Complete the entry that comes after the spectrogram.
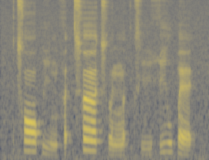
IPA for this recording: t͡sʰ ɔː˥ p iː˨˩ ŋ h ɐ˥ t̚ t͡sʰ œː˥ t͡sʰ ɵ˨ n ŋ ɐ˧ k̚ t͡sʰ iː˧ h iː˥ w p ɛː˨ t̚

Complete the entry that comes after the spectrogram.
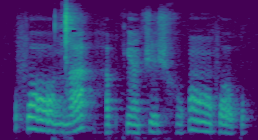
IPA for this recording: f ɔː ŋ͡ǀ a | h a p kʲ ã t͡ʃ ɪː ʃ x ɔ̤ ʔ ɔ̃ː f ɔː p

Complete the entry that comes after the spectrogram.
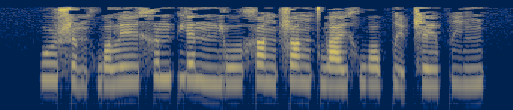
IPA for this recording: u˥ ʂ ə̰˨˩ n x w ɔ˦ l e˥ ɪ̯ x ə˥ n p j ɛ˥˩ n n̪ j o˧˥ ʊ̯ x ɑ˥˧ ŋ ʂ ɑ˥˩ ŋ t̪ w a˧˥ ɪ̯ x w ɔ˧˥ p ḭ˨˩ ʈ͡ʂ e˧˥ ɪ̯ p i˧˥ ŋ

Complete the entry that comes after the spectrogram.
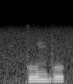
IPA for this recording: k u m b u

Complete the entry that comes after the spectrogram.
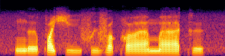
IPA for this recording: ŋ əː p ɑ ç iː f ɨ v ʏ qʷ aː m aː k ʏ

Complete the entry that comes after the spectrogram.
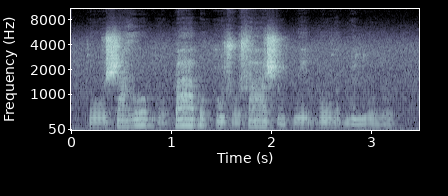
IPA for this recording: ɾ oː˨ ʃ a˧ ɣ oː˦ b oː˨ k͡p aː˦ ɓ o˦ k ɔ̃˧ s o˨ s aː˦ ʃ ɔ̃˨ kʷ eː˦ b oː˦ ɾ ə˦ b ɔ̃˨ ɲ oː˨

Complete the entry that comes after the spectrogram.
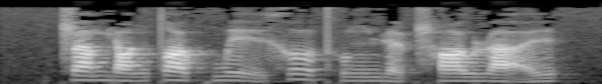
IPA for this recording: ʈ͡ʂ ä˥ m j ɑ˧˥ ŋ t̪ ɑ˥˩ ʊ̯ k w ḛ˨˩ ɪ̯ x ɤ˥˩ t̪ʰ ʊ˥ ŋ n̪ ɥ ɛ̰˨˩ ʈ͡ʂʰ ɑ˥ ʊ̯ ɻ a̰˨˩˦ ɪ̯

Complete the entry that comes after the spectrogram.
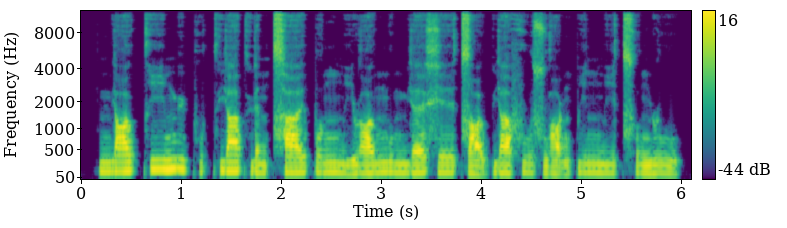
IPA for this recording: n̪ j ɑ˧˥ ʊ̯ t̪ʰ i˥ m y˥˩ pʰ u˩ t̪ʰ j ä˥ t̪ʰ ɥ ɛ˨ n t͡sʰ a˧˥ ɪ̯ p ɤ˧˥ ŋ m ḭ˨˩ ɻ ɑ˧˥ ʊ̯ n̪ u˥˩ m j ɛ˧˥ x e˥ ɪ̯ t͡s ɑ̰˨˩ ʊ̯ p j ä˥˧ f u˥˩ s w ɑ̰˨˩ ŋ p i˥ n m i˧˥ t͡sʰ ʊ˥˧ ŋ ɻ u˥˩

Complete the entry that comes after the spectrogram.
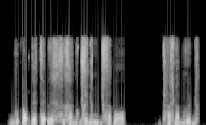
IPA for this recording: b u˨˦ ʔ ɽ ɔ˨ ʔ ɗ ɛ˦ t ɛ˦ ʔ ð ɛ˨ x s ɯ˨ x a˨ ɡ u˦ ɖ z ɛ˦ ɖ ɯ˨ ŋ i˨ ɖ s a˨ ɓ ɔ˨˦ | ʈʰ a˨ x ɽ a˨ b ɯ˦˨ ɖ

